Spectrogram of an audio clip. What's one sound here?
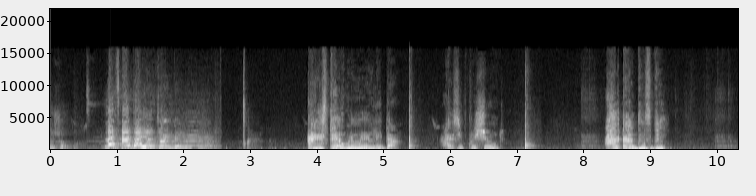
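An older man speaks close by with an animated, drawn-out voice.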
